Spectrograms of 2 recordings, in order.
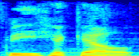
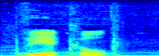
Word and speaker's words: vehicle: his directoral debut five saying vehicle as vehicel instead of viic fix split it into two syllables VI call vehicle grammar mistakes six using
